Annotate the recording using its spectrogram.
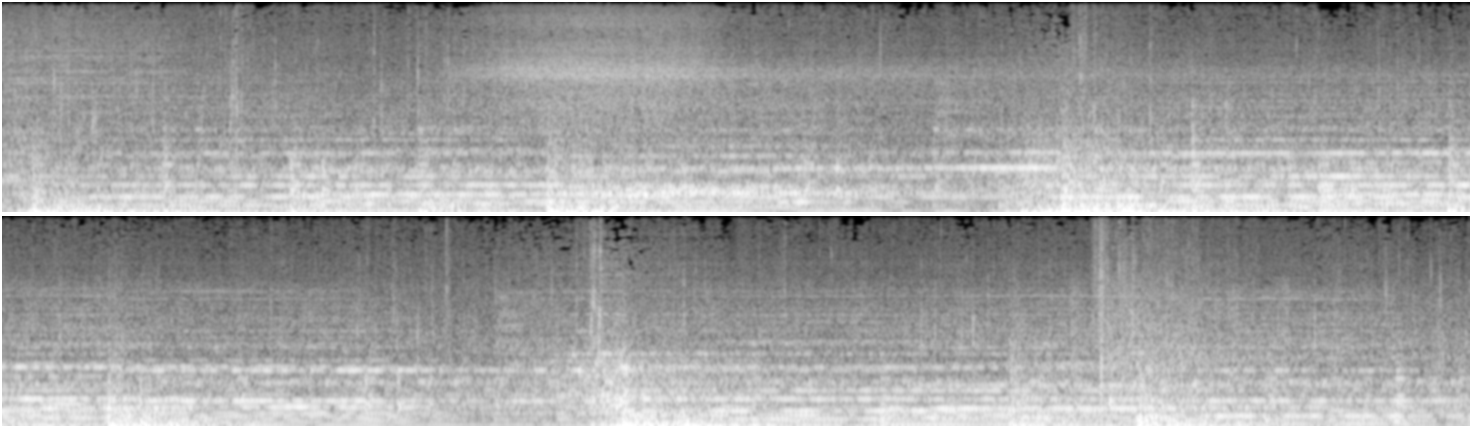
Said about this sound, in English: Rain is the lifeblood of every jungle. And all have to do their best to endure the daily downpour.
